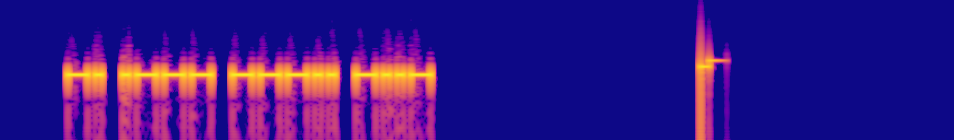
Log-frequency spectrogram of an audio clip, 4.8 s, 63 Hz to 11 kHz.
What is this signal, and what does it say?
Morse code, heard as a keyed tone, about 36 wpm, 700 Hz. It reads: NJ8X
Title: USA Call Signs - 4 Characters - 2x Character Spacing - 35wpm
